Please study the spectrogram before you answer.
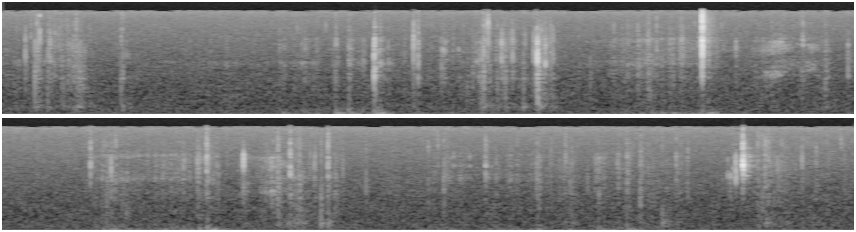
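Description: A metal utility knife blade with a pink handle shaves and carves curls off a solid oval bar of soap with a pale peach core and a dark green-black outer layer, held in one hand, as shavings pile on a wooden table. Soft, crinkly scraping runs throughout, broken by several sharp, bright clicks of the blade cutting through the soap.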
